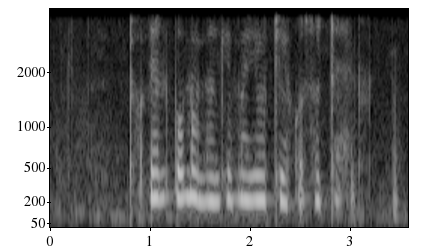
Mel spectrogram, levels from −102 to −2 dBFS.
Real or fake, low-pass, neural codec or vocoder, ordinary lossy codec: fake; 3.6 kHz; codec, 16 kHz, 2 kbps, FreqCodec, larger model; none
